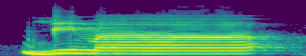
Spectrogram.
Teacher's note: اس کو 1 سے 3 الف کی برابر کھینچ کر کے پڑھنا ہے۔ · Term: مد منفصل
